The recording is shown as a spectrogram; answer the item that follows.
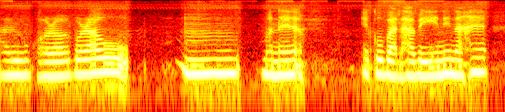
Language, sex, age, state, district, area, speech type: Assamese, female, 18-30, Assam, Sivasagar, rural, spontaneous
